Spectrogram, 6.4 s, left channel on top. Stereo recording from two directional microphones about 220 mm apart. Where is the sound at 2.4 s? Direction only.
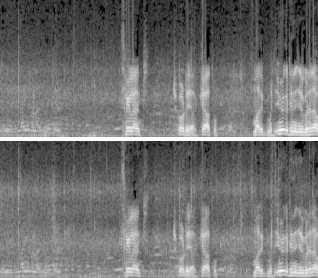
15° left (ahead or behind).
